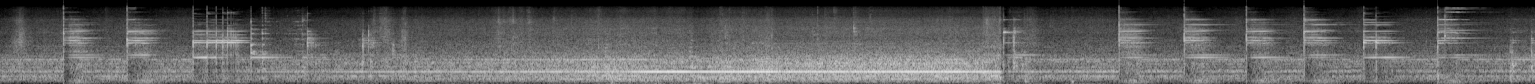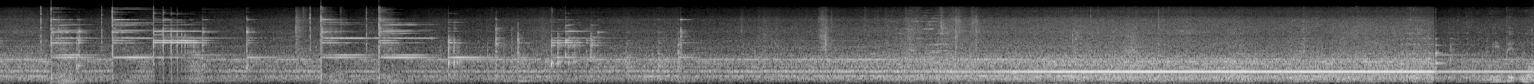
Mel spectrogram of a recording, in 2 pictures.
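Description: Hand hammer blows on red-hot mild steel on an anvil, in quick ringing clusters, forging the clefts for a double cleft forge weld. Between the two spells of hammering, a forge blower runs as a steady rush of air with a whine, growing louder.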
